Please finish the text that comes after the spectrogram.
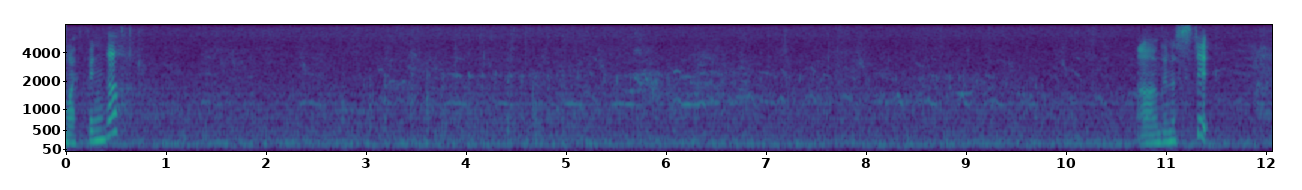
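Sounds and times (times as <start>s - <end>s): steady low hum: 0.0s - 12.0s
bird calls: 0.3s - 12.0s.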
